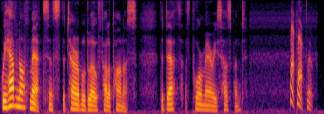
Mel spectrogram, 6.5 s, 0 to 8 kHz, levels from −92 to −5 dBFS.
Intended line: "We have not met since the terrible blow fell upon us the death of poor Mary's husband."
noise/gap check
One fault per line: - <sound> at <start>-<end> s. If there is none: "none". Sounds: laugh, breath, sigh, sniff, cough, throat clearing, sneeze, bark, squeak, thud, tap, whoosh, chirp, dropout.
- chirp at 5.8-6.3 s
